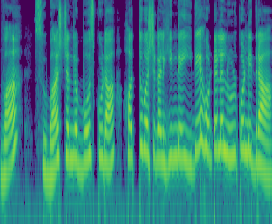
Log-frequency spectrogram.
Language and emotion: Kannada, surprised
